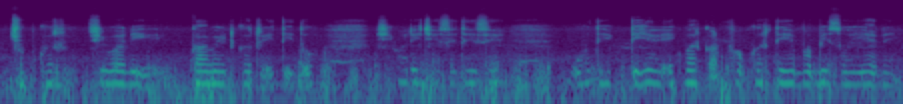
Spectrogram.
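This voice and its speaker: Hoarse narrator telling a story flatly. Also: medium pitch, noisy background. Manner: flat, unhurried retelling with fillers and self-corrections. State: slightly hoarse throat. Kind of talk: casual spoken story narration.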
